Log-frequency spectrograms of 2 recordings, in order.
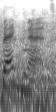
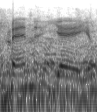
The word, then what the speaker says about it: beignets: there's a it reads begnettes and I'm like no they're fan yay it's French so for all you who don't know how to pronounce these a delicious deep-fried dough it is been yay even with the pronunciation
